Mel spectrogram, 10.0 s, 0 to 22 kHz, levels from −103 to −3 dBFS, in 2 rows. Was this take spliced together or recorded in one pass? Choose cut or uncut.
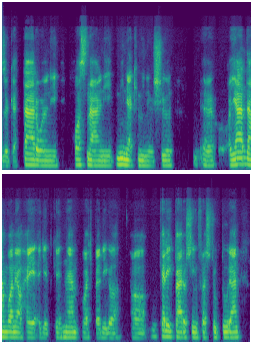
uncut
